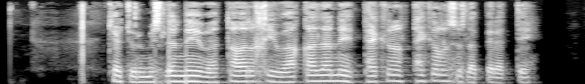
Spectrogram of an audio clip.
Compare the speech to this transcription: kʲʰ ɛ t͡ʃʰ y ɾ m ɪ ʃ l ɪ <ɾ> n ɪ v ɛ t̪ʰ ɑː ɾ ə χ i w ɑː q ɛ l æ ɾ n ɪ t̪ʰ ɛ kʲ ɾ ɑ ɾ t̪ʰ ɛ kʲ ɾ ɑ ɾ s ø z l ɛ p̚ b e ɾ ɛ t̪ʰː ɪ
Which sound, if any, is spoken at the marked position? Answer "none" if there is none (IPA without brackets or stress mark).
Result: ɾ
